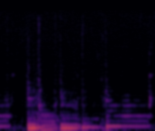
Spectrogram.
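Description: Background music: a plucked bass playing a line of single low notes, about four of them, each dying away before the next.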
